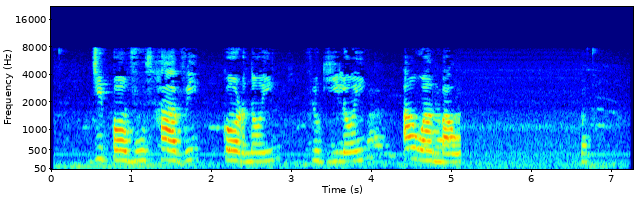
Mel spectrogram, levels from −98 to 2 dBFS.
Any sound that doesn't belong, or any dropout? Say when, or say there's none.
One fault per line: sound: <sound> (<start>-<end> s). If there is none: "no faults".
no faults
